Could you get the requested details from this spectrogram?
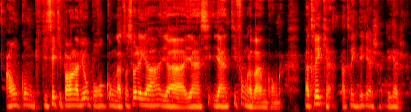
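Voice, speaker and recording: A man's voice: mid-range voice, vocal fry, darkish tone. Guy in his 60s rambling on, crude slang, keeps repeating himself. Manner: repetitive, crude slang, thinks aloud. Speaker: social media commentator. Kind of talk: rambling casual monologue.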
